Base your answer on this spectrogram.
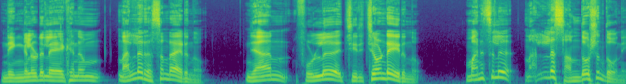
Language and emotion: Malayalam, happy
